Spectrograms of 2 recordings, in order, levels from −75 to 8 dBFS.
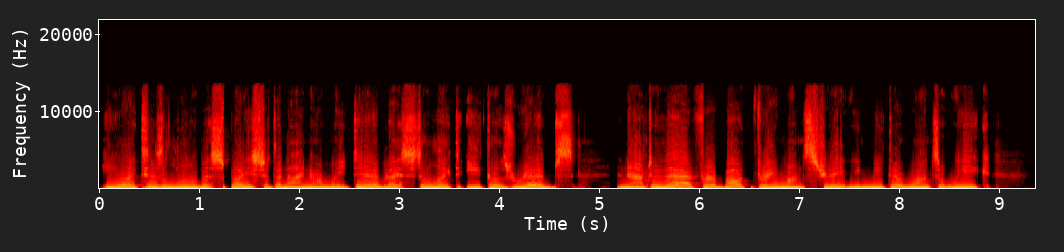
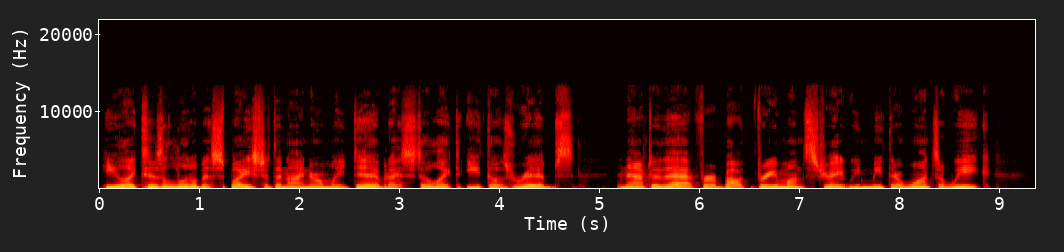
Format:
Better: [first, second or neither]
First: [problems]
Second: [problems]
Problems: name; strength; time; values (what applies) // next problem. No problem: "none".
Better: second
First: distortion; heavy; 6 dB below the speech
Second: none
